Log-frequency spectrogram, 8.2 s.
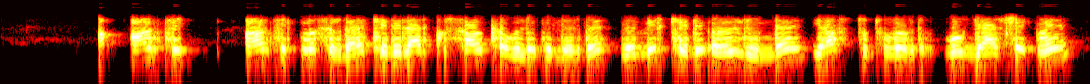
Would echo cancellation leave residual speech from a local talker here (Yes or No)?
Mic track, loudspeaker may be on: No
